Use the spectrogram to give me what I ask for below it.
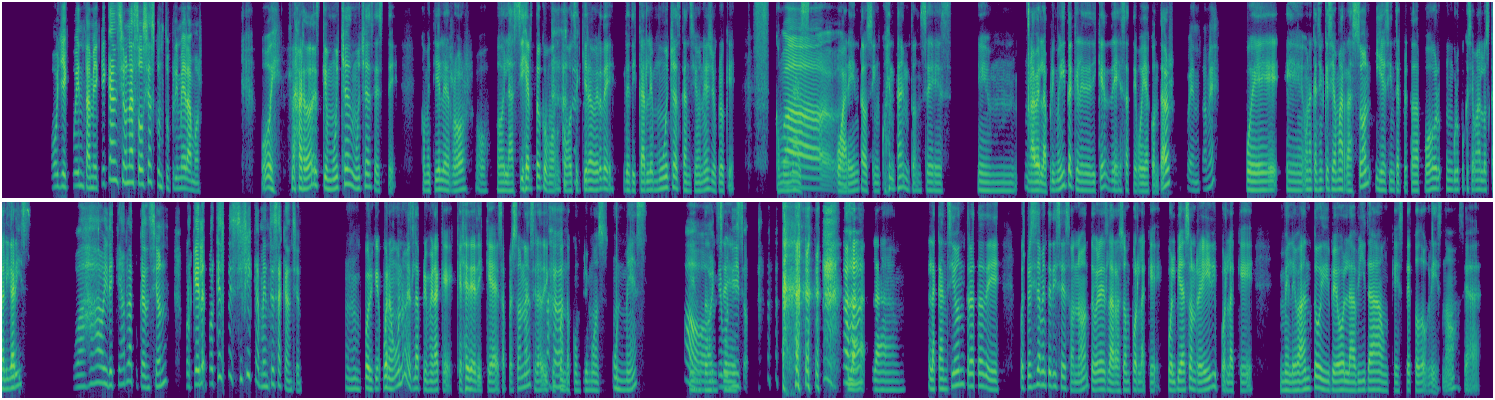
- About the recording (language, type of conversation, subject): Spanish, podcast, ¿Qué canción asocias con tu primer amor?
- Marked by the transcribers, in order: chuckle; drawn out: "Wao"; laughing while speaking: "cincuenta"; other background noise; chuckle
